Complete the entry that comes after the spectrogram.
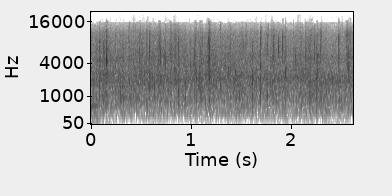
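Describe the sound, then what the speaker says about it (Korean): A congregation at a Korean Sunday worship service breaks into applause, a dense, lively burst of many hands clapping continuously close by, with no voices. "박수 한번 주세요"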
